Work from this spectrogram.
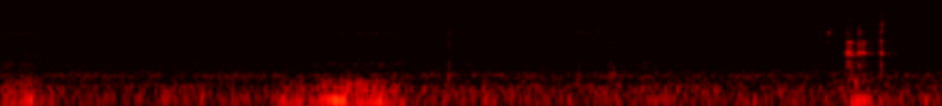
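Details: One English bulldog gives a deep, rumbling snort-like breath, then a brief sharper click-like sound near the end; quiet hiss throughout.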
